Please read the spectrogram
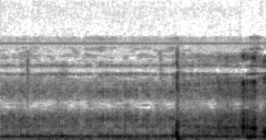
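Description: Steady hiss and hum of a radio voice channel between transmissions, with a short click about two-thirds of the way in. A man's voice comes in over the radio at the very end.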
